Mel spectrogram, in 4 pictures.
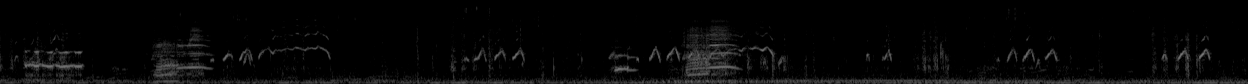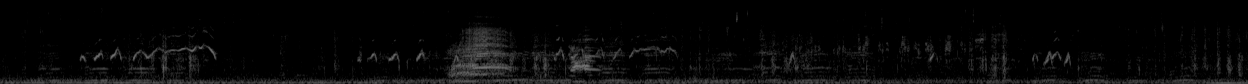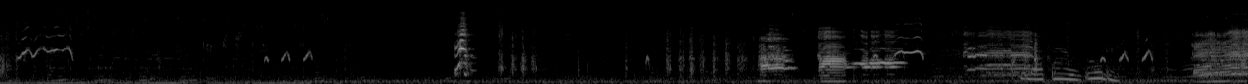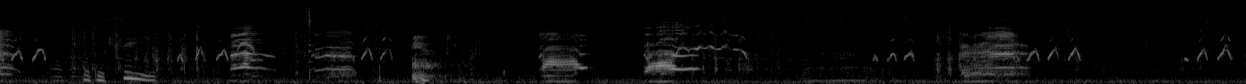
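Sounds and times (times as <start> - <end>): geese honking: 0.0 - 3.5, 4.5 - 14.8, 16.0 - 28.2, 32.2 - 41.6, 42.8 - 48.4.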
